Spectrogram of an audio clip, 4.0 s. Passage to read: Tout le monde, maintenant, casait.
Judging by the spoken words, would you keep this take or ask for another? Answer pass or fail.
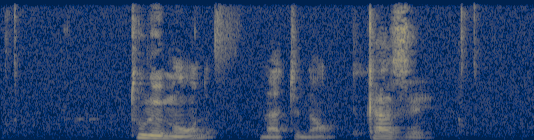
pass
